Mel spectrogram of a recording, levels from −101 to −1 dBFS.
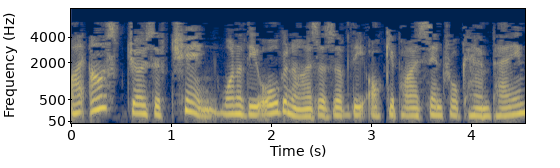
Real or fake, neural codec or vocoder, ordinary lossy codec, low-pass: fake; codec, 16 kHz, 16 kbps, FreqCodec, larger model; MP3, 24 kbps; 7.2 kHz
